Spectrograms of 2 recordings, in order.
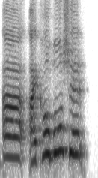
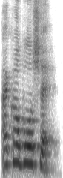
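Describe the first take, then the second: First: High, firm call-out on bullshit; first take, pitched up and defiant. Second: Softer, settled repeat of I call bullshit; second take, dropped and quieter; quiet firm repeat. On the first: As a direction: throw it back at the pain. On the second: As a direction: say it again, calmly certain. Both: Shown as a demonstration. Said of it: "or going".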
